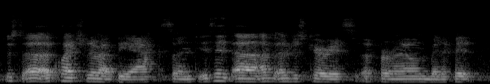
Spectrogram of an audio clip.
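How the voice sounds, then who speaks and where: A man's voice: medium pitch, steady tone, fairly quick, darkish tone, roomy sound, slight background noise, rough recording. A man interviewing for an oral history, asking curious, polite questions with some fillers.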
